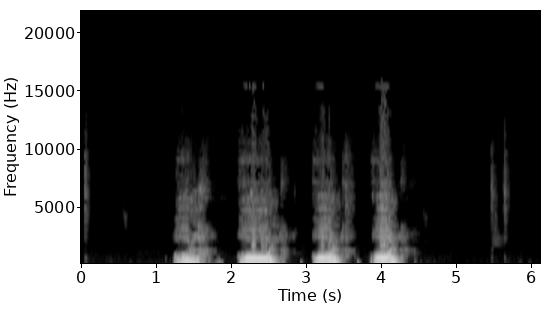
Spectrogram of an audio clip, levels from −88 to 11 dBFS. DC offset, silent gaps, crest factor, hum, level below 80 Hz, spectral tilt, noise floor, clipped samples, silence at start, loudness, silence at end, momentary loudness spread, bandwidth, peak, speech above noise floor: under 0.1%; none; 16 dB; none; -58 dBFS; -8 dB/octave; -86 dBFS; under 0.1%; 1.25 s; -14 LUFS; 1.85 s; 14 LU; 7.6 kHz; -2 dBFS; 74 dB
